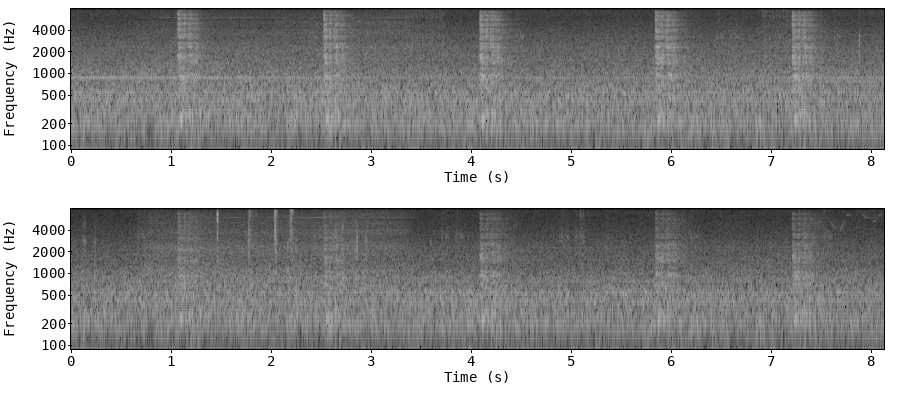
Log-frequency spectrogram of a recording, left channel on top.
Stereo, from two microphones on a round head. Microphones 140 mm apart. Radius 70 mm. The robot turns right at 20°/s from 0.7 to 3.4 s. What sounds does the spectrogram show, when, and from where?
1.1 s a gunshot: 45° left (ahead or behind), 2.5 m; by 7.6 s 85° left, 2.5 m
